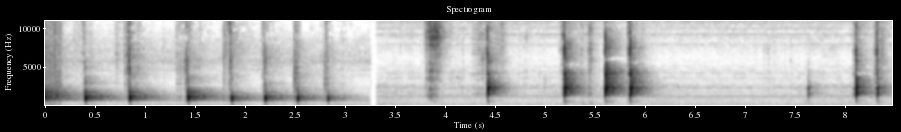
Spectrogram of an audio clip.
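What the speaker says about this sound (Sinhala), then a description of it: "කොටු හැඩයට පොඩියට තමයි මම සුදු ලුණු ටික කපා ගත්තේ" A knife chops garlic into small cubes on a cutting board, leaving sharp, crisp taps in a quick, steady run of about eight strokes, then a pause and sparser, irregular single chops, close and clear with no talking.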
